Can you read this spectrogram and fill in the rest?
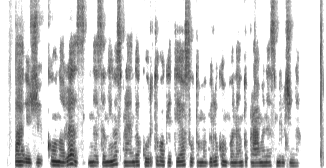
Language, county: Lithuanian, Kaunas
